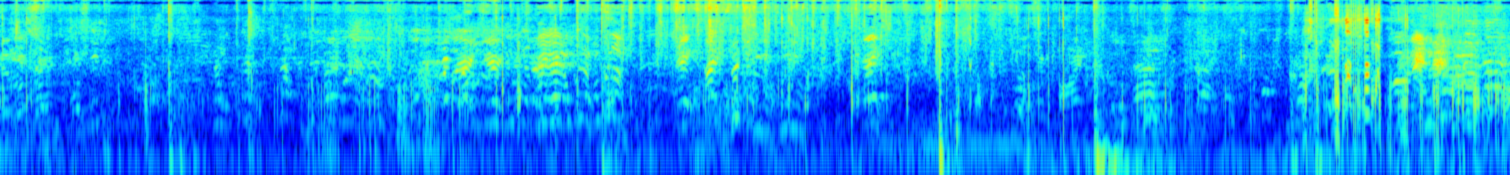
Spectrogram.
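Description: Players' voices calling and shouting during a football game, with a sharp thud of a football being kicked about nine and a half seconds in and a heavier thump about a second and a half later.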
